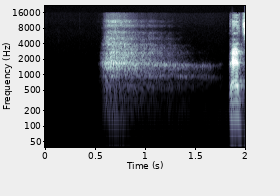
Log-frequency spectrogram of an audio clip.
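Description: A man's sigh: one breathy exhale lasting about a second that fades out, followed near the end by the start of his speech.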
